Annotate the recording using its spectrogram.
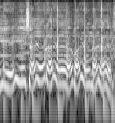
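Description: Male Carnatic vocalist singing a phrase full of fast, wavering pitch ornaments, accompanied by violin and by mridangam strokes.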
